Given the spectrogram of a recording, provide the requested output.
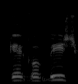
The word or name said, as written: gegumbIS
